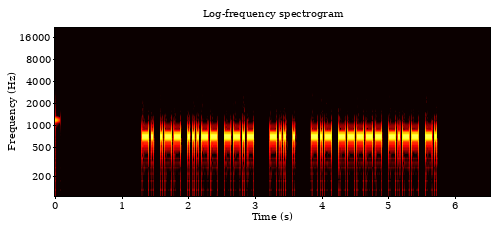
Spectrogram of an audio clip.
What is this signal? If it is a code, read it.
Morse code, heard as a keyed tone, about 36 wpm, 700 Hz. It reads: NW3Q DE K0YN
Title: USA Callsign DE Callsign - 4 Characters - 35wpm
